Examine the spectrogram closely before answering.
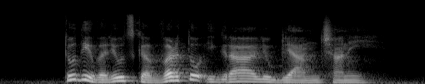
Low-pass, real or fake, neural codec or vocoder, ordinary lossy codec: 10.8 kHz; fake; codec, 24 kHz, 0.5 kbps, DualCodec; none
